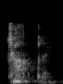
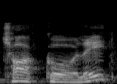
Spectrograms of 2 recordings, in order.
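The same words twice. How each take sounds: First: The middle syllable is dropped. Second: All three syllables are pronounced.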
